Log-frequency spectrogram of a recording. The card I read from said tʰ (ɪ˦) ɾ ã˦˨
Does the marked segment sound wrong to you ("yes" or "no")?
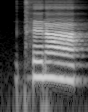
yes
